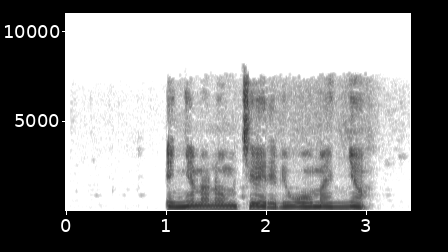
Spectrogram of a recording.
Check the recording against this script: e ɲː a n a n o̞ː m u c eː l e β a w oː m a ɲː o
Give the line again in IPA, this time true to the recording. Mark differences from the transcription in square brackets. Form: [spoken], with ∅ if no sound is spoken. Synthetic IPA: e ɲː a [m] a n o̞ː m u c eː [ɾ] e β [i] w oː m a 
